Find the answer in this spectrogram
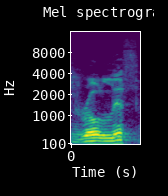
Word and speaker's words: Rolef: again this is from I may be pronouncing it wrong I don't think it's rool I think it's rolff rolff uh from out of Canada uh r o l EF uh you can find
